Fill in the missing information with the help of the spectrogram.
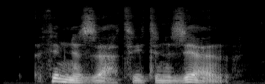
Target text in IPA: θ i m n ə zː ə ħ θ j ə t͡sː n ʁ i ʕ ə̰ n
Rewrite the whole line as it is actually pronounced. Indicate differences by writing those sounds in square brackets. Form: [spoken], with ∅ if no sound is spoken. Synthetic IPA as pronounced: θ i m n ə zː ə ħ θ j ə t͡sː n [z] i ʕ ə̰ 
